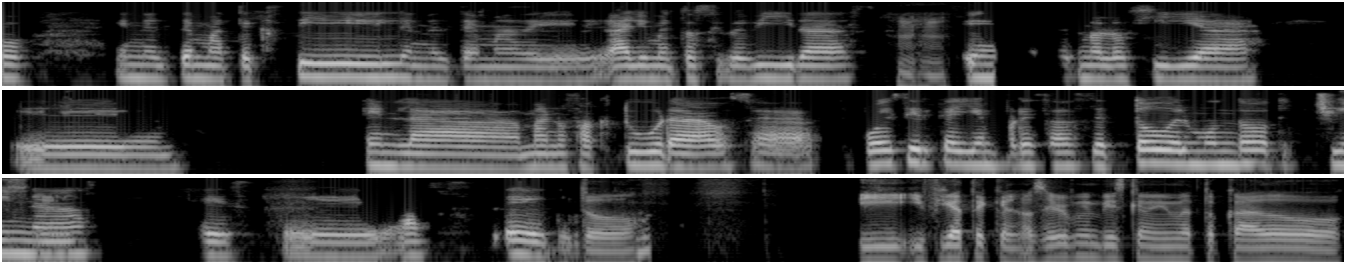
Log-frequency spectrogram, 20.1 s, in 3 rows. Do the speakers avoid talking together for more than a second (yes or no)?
yes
